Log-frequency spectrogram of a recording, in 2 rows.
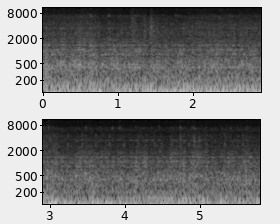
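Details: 1968 Chevrolet C-20 Custom Camper V8 running on an electric fuel pump direct to the carburetor, not yet at full temperature. Steady, even low rumble with no misses, knocks or ticks, idling smoothly and holding speed with good oil pressure.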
